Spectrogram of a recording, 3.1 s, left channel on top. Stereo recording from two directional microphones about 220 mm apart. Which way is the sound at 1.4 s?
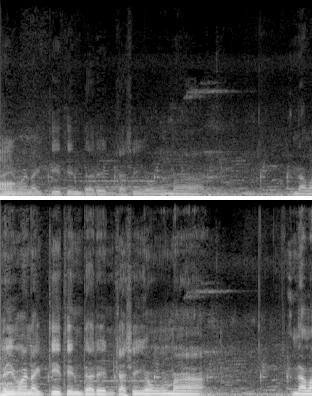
40° right (ahead or behind).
